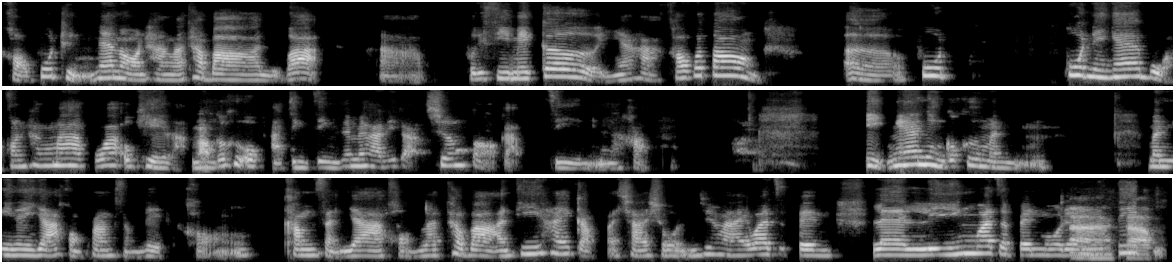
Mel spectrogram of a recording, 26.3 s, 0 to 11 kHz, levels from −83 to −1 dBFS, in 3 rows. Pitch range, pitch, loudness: 185-250 Hz, 210 Hz, -23 LUFS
